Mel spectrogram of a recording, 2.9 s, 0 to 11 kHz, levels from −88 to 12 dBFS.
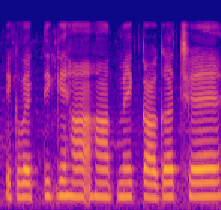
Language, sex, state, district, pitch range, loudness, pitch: Hindi, female, Chhattisgarh, Raipur, 215-220 Hz, -14 LUFS, 220 Hz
